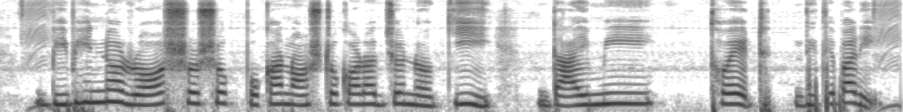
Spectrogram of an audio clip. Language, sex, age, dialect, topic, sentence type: Bengali, female, 25-30, Standard Colloquial, agriculture, question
